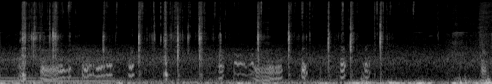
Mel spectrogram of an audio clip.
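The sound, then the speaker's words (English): Four hens cluck and murmur while sharp, rapid taps of beaks pecking at food in a small bucket on the ground rattle irregularly throughout, steady and busy with no talking. “What I've done, listener, is I've put the little bucket of foo on the ground, and now all four hens have got their heads in the bucket pecking away, except Carol, who's pecking my Wellington.”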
